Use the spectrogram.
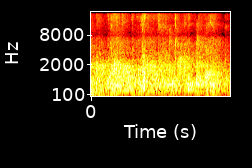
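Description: Congregation clapping during a Christmas church service, a brief, even wash of many hands at moderate volume with no voices over it.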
